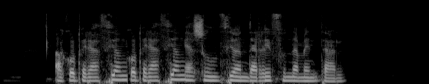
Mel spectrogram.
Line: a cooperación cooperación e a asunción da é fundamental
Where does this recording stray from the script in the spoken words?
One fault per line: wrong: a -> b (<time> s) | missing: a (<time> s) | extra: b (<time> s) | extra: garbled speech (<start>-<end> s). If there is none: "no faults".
no faults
